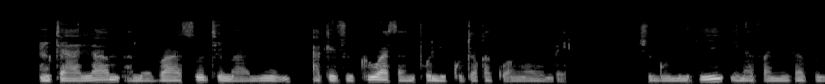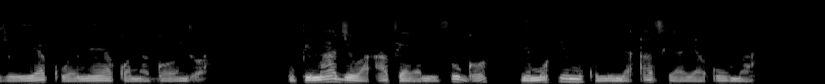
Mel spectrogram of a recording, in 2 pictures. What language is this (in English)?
Swahili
